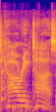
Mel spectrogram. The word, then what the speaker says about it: Caritas: So I don't know how to pronounce it. I know everything about the organization. Caritas. Okay, so no, it's Caritas.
